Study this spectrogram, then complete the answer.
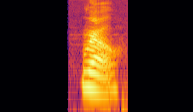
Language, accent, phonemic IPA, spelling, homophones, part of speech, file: English, US, /ɹoʊ/, rho, roe / Roe / Wroe / row, noun, En-us-rho.ogg
- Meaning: 1. The seventeenth letter of the Modern Greek and Classical alphabets and the nineteenth letter of Old and Ancient 2. The sensitivity of the option value to the risk-free interest rate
